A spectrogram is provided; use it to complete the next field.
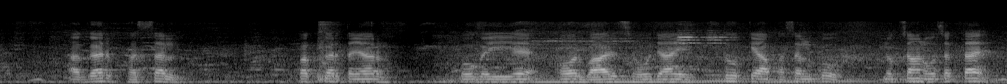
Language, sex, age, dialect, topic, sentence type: Hindi, male, 25-30, Kanauji Braj Bhasha, agriculture, question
